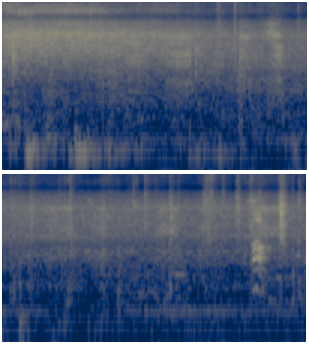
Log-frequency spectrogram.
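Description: Sausage frying in a pan, its hiss fading over the first two seconds or so, then scattered footsteps of people walking in flip-flops over concrete and gravel.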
